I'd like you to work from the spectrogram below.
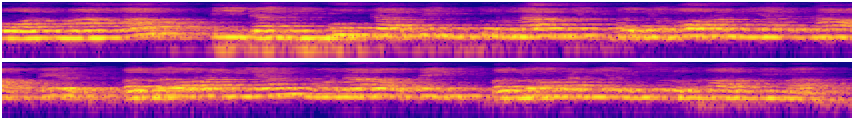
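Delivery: stern, high, loud proclamation.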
